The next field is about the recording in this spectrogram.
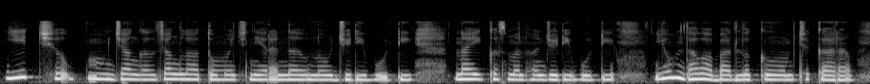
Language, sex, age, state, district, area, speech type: Kashmiri, female, 18-30, Jammu and Kashmir, Bandipora, urban, spontaneous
